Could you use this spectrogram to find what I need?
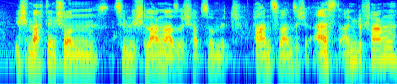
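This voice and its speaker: The man has a plain, everyday voice, talking at a fairly slow pace in a fairly low pitch with ordinary pitch variation. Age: 60s. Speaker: former enduro association chairman, enduro rider. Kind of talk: interview.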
